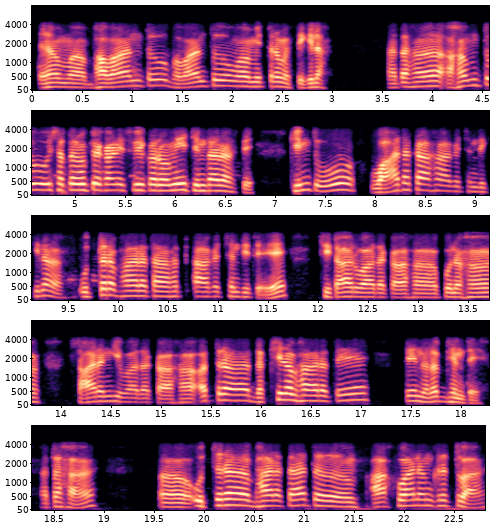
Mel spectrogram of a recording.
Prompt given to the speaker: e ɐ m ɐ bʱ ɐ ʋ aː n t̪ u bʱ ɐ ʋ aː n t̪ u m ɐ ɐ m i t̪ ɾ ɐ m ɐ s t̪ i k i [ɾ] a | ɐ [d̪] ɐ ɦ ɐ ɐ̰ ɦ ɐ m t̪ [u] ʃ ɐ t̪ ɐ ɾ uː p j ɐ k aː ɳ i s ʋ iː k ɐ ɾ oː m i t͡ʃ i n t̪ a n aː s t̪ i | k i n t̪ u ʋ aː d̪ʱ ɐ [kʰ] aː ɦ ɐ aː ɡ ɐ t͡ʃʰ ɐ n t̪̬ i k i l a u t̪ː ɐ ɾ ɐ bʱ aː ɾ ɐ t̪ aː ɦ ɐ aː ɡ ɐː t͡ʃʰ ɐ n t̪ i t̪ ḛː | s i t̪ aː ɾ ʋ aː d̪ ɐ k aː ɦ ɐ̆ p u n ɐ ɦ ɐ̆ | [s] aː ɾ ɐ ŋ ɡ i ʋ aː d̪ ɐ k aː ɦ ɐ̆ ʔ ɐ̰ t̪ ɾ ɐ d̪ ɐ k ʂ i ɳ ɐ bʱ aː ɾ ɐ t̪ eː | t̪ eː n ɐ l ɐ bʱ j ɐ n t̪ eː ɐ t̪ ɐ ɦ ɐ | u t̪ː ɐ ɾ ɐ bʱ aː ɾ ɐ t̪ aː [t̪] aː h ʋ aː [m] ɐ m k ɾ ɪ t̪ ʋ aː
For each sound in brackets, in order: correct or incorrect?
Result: incorrect: l, incorrect: t̪, correct, incorrect: k, correct, correct, incorrect: n

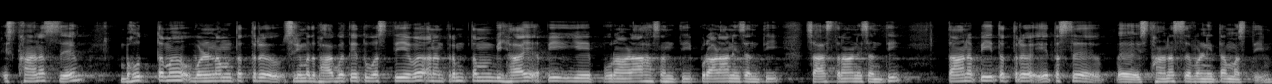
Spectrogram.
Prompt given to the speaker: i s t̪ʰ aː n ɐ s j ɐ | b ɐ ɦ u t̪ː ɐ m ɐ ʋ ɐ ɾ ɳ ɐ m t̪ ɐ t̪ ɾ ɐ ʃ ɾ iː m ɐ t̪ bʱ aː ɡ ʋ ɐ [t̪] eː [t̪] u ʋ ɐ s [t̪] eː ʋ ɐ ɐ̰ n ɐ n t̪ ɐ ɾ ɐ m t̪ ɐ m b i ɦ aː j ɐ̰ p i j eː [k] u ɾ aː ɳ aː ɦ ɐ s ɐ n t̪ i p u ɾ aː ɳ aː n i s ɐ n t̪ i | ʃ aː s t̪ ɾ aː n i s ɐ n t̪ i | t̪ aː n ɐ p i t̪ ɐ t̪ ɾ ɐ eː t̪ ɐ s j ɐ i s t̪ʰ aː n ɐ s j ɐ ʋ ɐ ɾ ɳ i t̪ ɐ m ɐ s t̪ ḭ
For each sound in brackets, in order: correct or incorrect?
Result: correct, correct, correct, incorrect: p

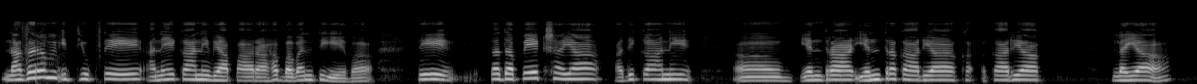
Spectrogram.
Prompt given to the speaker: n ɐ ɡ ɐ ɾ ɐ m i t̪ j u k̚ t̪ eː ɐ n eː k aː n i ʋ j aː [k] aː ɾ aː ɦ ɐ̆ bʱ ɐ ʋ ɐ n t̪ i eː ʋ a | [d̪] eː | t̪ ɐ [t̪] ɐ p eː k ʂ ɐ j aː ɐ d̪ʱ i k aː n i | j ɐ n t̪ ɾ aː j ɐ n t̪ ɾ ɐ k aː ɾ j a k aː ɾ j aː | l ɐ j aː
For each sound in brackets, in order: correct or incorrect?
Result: incorrect: p, incorrect: t̪, incorrect: d̪

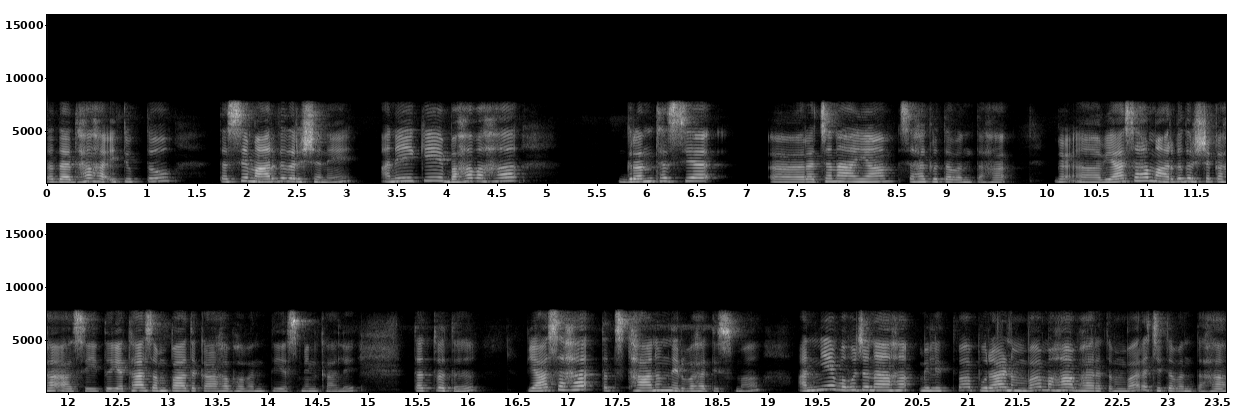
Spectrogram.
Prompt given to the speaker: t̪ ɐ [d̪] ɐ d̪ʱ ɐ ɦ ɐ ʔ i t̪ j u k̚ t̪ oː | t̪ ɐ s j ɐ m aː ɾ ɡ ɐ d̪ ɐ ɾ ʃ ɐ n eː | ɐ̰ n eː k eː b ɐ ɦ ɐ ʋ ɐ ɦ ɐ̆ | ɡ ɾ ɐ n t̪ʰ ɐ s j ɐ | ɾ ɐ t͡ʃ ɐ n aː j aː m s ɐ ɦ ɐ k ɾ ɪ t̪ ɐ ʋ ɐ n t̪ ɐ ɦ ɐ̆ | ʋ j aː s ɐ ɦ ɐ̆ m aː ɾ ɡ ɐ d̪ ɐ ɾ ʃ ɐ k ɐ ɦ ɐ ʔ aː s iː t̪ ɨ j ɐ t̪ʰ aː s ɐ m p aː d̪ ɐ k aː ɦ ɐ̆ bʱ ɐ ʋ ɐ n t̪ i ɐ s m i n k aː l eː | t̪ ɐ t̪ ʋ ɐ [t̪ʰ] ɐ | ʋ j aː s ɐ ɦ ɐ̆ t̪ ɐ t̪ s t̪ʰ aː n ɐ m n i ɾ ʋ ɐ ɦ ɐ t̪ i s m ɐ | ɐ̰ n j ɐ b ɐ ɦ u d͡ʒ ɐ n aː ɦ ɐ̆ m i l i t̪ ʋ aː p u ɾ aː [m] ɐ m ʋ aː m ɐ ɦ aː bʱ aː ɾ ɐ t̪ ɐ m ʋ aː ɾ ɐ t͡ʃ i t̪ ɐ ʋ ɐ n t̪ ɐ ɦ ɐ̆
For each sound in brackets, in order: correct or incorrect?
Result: correct, incorrect: t̪, incorrect: ɳ

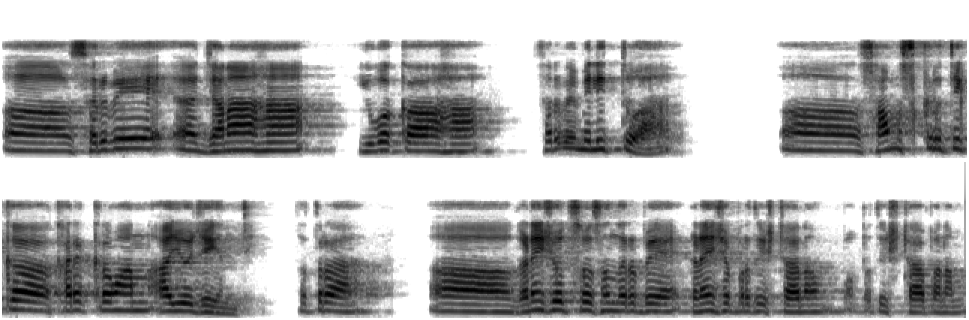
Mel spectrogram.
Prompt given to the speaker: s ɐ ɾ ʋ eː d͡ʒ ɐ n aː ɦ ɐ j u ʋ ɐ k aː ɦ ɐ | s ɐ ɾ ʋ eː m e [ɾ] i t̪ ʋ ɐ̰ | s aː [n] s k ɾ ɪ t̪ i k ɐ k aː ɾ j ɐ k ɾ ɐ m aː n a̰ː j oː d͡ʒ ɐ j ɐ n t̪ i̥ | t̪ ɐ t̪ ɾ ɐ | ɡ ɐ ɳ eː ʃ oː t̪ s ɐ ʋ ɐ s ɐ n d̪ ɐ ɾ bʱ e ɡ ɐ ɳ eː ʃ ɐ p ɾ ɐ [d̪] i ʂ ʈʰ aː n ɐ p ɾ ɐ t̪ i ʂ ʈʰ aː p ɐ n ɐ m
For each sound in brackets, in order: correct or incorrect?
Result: incorrect: l, incorrect: m, incorrect: t̪

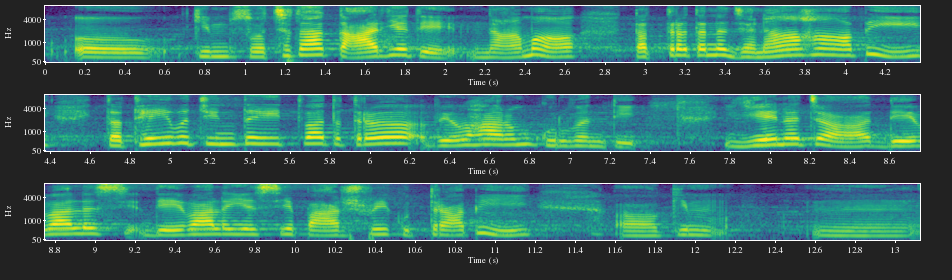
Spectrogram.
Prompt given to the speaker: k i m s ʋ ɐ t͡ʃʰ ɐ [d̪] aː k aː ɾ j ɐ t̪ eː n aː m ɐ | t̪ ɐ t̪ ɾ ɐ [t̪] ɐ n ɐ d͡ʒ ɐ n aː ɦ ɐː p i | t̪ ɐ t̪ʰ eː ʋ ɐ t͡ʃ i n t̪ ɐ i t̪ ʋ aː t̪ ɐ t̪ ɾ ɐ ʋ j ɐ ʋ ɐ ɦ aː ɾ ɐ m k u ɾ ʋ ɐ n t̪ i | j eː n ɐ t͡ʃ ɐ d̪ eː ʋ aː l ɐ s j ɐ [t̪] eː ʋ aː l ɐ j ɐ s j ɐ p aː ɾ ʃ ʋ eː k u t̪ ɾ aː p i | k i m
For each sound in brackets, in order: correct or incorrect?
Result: incorrect: t̪, correct, incorrect: d̪

